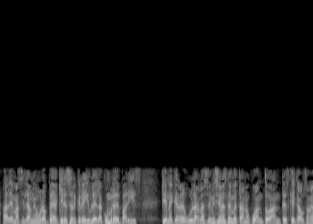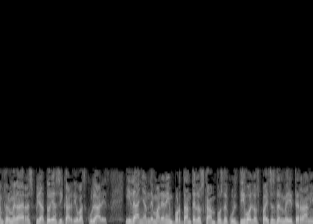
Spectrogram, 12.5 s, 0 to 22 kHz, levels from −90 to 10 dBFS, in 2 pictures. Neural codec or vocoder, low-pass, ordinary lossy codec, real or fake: none; 5.4 kHz; none; real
